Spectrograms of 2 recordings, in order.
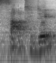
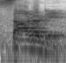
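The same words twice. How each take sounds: First: স্যাটারডে with a crisp T in the middle; British "SAT-uh-day" for স্যাটারডে. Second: স্যাটারডে with the T softened to a D; American flapped middle sound in স্যাটারডে; American soft D. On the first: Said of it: "ব্রিটিশরা টি এর মতো sound করছে". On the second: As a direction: say স্যাটারডে the American way, "SA-der-day". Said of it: "আমেরিকানরা ডি এর মতো sound করছে". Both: Shown as a demonstration.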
